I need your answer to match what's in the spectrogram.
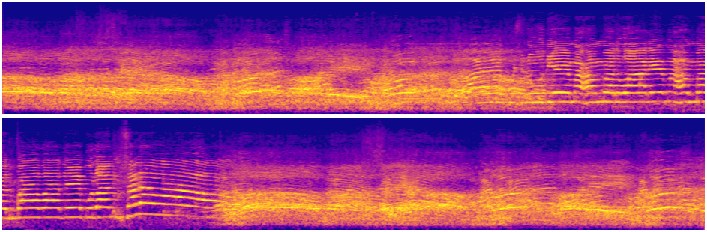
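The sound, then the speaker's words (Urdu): A large crowd recites salawat together in loud unison, the mass of voices rising and falling rhythmically, with a sustained, held tone in the middle stretch before the group recitation resumes. “ایک صلوات پڑھیے.”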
